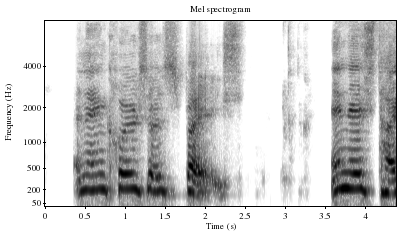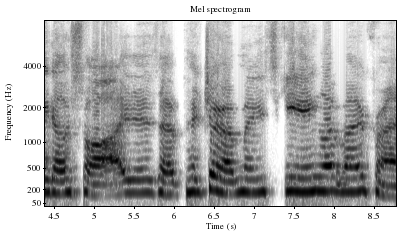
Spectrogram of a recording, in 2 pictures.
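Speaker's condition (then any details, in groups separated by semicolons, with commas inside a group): Cerebral palsy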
